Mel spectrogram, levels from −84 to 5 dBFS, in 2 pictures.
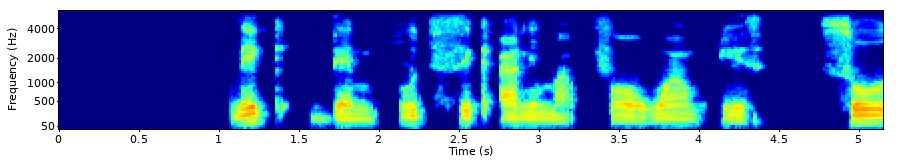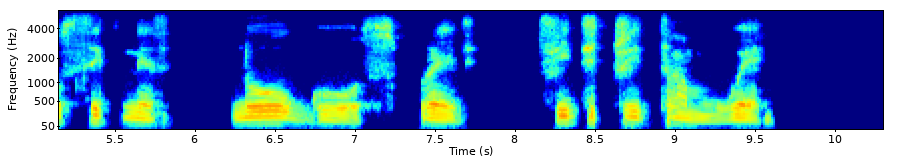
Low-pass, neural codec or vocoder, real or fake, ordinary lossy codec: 5.4 kHz; none; real; Opus, 24 kbps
